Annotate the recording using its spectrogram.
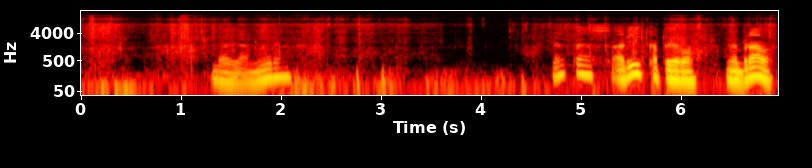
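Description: Dry stalks rustle as a goat grazes.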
